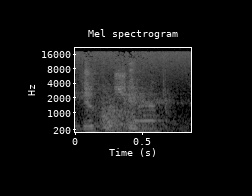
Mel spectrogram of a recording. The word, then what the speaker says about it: Duplechain: Randy Duplashan, 23 North Walnut Street, Milford, Delaware. – Spell that, please. – D-U-P-L-E-C-H-A-I-N.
